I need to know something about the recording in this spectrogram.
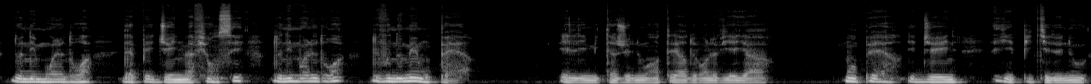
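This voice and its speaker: Husky, dark-voiced man reading a novel. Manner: reads dialogue with lively raised pitch for each character. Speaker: audiobook reader. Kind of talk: scripted narration of a classic novel.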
